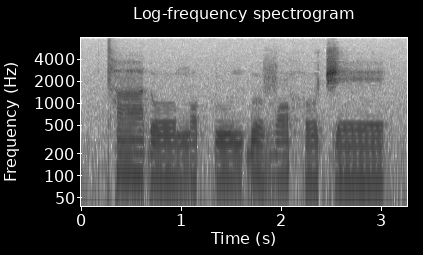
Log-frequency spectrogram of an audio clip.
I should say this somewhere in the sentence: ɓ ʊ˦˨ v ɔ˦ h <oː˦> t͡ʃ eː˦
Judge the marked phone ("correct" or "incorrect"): incorrect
